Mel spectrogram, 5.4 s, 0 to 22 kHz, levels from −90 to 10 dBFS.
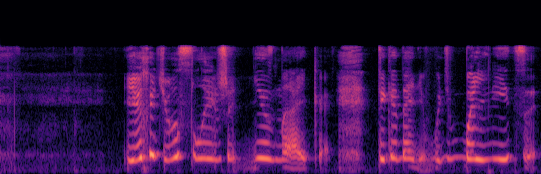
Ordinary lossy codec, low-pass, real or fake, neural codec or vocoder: none; 7.2 kHz; real; none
